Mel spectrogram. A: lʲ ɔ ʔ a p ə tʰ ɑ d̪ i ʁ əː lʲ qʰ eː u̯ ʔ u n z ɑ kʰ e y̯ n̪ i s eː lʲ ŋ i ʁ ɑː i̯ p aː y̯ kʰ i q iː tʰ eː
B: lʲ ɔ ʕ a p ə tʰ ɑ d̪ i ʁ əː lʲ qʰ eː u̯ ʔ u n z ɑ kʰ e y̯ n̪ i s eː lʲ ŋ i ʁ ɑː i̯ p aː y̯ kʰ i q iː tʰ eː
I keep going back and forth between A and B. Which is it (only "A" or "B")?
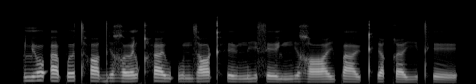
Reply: A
